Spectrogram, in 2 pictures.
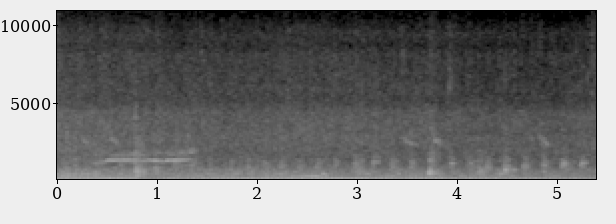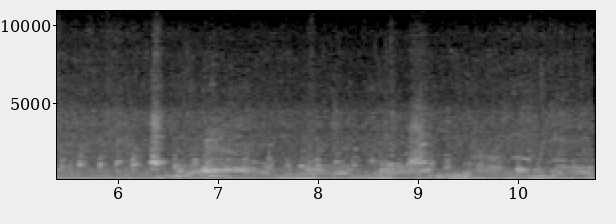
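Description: A bird giving a run of five short, low calls, each rising and falling, a bit under a second apart near the end, over a steady low hum.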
